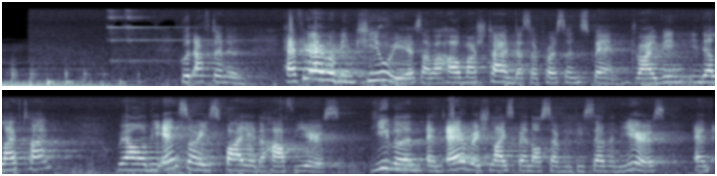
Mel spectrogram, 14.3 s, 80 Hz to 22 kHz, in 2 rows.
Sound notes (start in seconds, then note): 0.0 background music; 1.0 bell ringing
